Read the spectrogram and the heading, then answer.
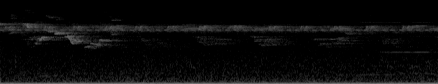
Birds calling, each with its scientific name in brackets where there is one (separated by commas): Black-billed Thrush (Turdus ignobilis), Buff-throated Saltator (Saltator maximus)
